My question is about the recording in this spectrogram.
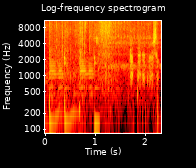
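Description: Background music: a low bass line under sustained notes, with a steady beat of sharp strikes.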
